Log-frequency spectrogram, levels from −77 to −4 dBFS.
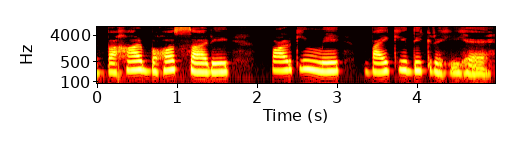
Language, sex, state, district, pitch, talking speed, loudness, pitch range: Hindi, female, Assam, Kamrup Metropolitan, 235 Hz, 110 wpm, -17 LUFS, 220-255 Hz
